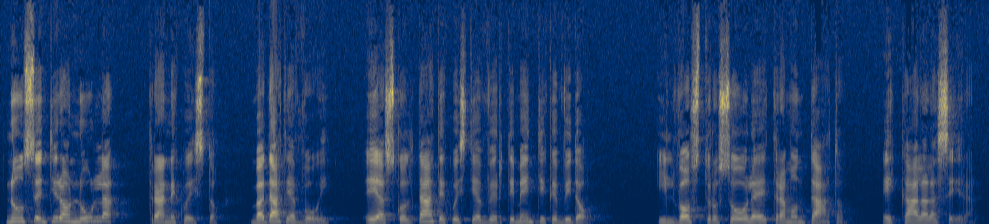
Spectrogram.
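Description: A woman voicing a righteous, defiant young gentleman in an audiobook novel, emphatic, declamatory and commanding. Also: mid-range voice, moderate pace, close to an everyday voice. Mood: stern condemning.

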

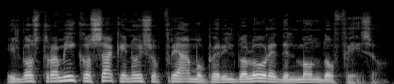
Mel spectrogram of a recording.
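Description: A man's voice: mid-range voice, normal speed, a little mellow, pitched above the performer's own voice, natural voice. A man voicing a small, sorrowful old man who speaks solemnly, as if preaching. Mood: mournful solemn.

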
